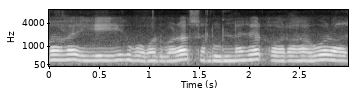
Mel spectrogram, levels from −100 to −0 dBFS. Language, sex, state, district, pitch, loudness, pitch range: Hindi, female, Bihar, Gaya, 215 Hz, -15 LUFS, 205-240 Hz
